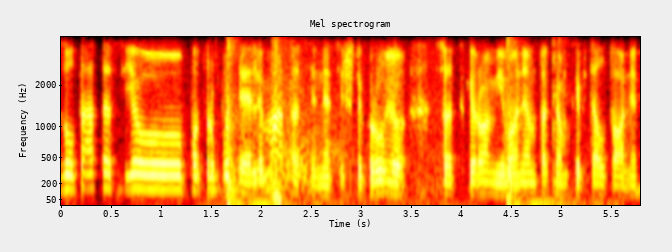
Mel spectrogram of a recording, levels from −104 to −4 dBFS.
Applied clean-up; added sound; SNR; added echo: none; Thump, thud + Gunshot, gunfire; 11 dB; none.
